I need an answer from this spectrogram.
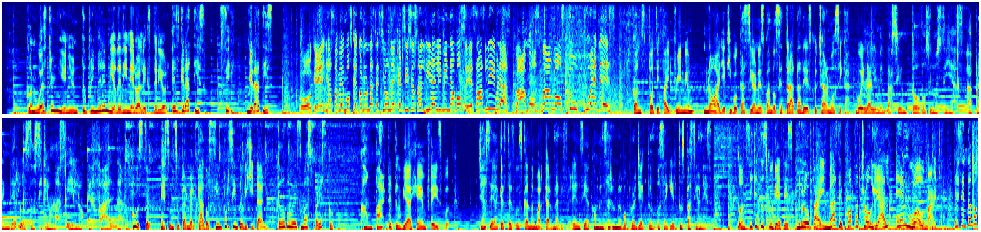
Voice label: commercial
